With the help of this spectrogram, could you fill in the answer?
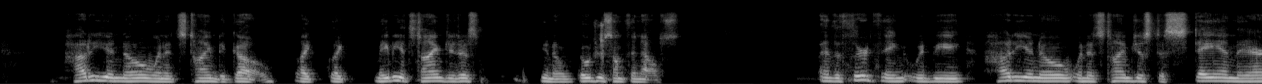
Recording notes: a recording of a Facilitator M webinar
